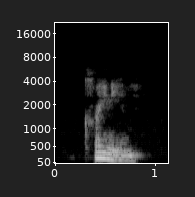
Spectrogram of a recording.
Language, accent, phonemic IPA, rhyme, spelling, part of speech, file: English, Southern England, /ˈkɹeɪ.ni.əm/, -eɪniəm, cranium, noun, LL-Q1860 (eng)-cranium.wav
- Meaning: That part of the skull consisting of the bones enclosing the brain, but not including the bones of the face or jaw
